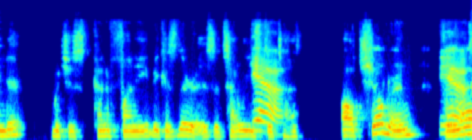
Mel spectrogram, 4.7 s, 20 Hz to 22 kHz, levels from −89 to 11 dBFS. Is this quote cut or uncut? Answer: uncut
